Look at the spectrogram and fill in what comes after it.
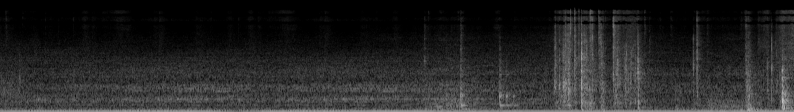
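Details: Steady low indoor hum with scattered clicks, taps and rustling bursts in the latter part, and no animal voice.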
